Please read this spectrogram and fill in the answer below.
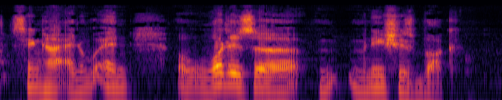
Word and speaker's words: Sinha: How did you pronounce that last name? Manisha Sinha. Sinha.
